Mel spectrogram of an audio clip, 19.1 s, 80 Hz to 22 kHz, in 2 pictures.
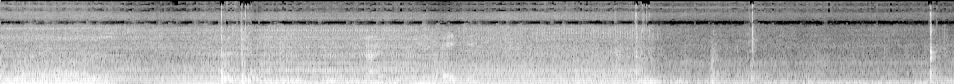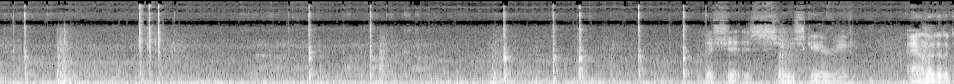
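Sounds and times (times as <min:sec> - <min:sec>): air conditioner compressor humming: 0:00.0 - 0:19.0
sharp clicks of unit handled: 0:10.9 - 0:11.4.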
